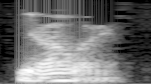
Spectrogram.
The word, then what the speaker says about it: Yahweh: So Jehovah is a German pronunciation of Yahweh. So that's where it came from. The J in what we transliterate is, or translate as a J in Hebrew is a Y sound.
